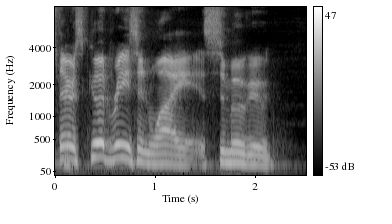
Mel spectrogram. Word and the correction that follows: Sumugi: I said it wrong. Yeah. There's good reason why Sumugi is against clothing.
